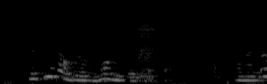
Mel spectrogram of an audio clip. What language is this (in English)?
Japanese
